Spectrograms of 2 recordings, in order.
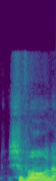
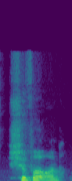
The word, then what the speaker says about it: Siobhán: i think you hear irish speakers pronounce it more with an emphasis on the first syllable siobhan i suppose it depends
